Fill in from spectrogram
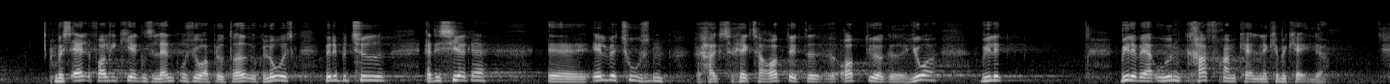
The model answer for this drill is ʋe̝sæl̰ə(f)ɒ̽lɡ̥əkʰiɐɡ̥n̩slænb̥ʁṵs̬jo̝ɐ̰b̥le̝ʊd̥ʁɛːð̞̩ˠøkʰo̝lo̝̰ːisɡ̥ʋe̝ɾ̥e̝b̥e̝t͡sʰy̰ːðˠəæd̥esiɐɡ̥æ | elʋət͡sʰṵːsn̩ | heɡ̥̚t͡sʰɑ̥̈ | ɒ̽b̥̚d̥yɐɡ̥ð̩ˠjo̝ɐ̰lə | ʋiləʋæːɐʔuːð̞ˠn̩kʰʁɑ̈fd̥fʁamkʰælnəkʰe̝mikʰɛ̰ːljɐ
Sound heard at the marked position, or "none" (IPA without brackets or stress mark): f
